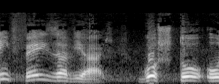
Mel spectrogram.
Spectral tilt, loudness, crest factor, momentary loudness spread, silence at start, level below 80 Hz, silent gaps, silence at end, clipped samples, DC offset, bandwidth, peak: -5.5 dB/octave; -12 LUFS; 12 dB; 6 LU; 0 s; -52 dBFS; none; 0 s; 0.5%; under 0.1%; 12 kHz; 0 dBFS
